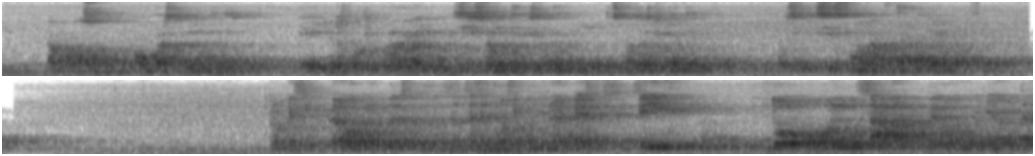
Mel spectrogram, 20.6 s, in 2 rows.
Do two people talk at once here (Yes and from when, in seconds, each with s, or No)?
No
